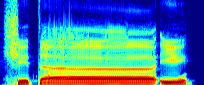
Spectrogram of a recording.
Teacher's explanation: এখানে শিন অক্ষরটাকে আমরা টান দেব 4 আলিফ সম পরিমাণ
